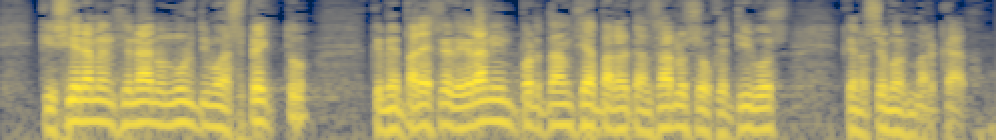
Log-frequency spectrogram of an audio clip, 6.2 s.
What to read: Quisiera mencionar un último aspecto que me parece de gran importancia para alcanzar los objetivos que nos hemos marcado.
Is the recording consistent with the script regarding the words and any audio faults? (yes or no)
yes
